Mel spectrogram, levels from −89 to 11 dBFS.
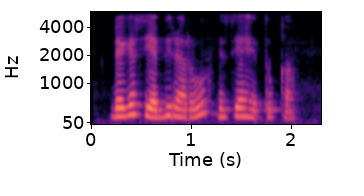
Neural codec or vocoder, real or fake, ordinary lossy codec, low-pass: none; real; none; 5.4 kHz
